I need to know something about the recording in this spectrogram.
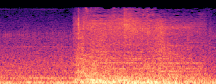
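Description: A game's level-up chime rings out.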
